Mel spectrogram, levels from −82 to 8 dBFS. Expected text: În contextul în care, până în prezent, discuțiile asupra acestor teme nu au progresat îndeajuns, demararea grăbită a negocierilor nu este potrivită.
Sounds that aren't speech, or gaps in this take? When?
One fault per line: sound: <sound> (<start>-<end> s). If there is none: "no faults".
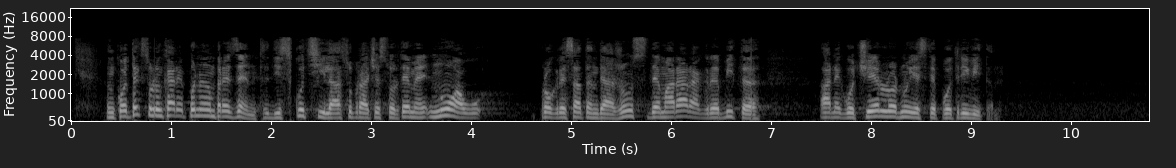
no faults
